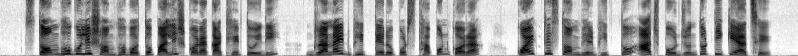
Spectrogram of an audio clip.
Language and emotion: Bengali, neutral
